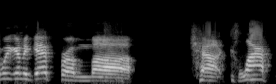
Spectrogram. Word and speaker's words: Clapton: Not Captain, Clapton this time. Oh, Clapton. All right, before I address Clapton, let me address my esteemed colleague there who was mouthing off. I only have a 2-word rebuttal. Oh. Stiletto boy. Oh, all right. wow. Let's just move on to Clapton. And Clapton rhymes with Slapton, and that's what Sig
